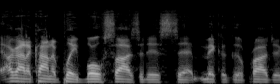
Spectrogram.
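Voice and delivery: ordinary talk, nothing marked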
